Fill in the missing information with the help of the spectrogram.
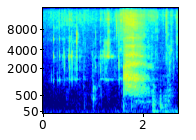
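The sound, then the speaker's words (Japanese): Quiet mouth sounds of someone sipping tonic water that has lost most of its fizz: small wet clicks and smacks, then a louder, breathy gulp and swallow midway, with no talking. “はいというこんなのを飲みながらちょっと喋っていこうかなと思いますね”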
